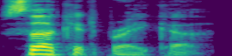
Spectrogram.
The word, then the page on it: circuit breaker: British English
